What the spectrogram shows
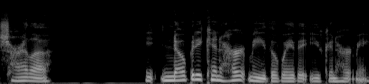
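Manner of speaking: ordinary talk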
